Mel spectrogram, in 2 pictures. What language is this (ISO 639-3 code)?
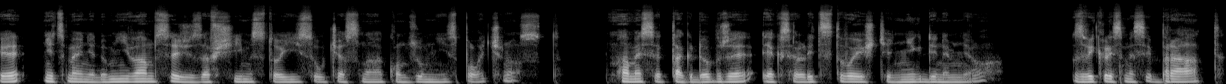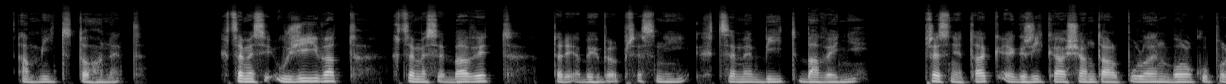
ces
